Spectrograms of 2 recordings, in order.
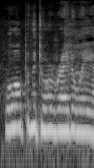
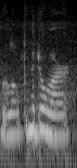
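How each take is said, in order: First: Promising. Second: Said in the usual way. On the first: Retold or imitated. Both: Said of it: "I said".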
